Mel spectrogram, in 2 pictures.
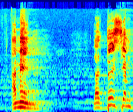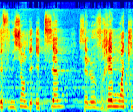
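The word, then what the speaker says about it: עצם: Le mot os en hébreu, c'est etzem. Etzem, il s'écrit comme vous l'entendez, E-T-S-E-M.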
